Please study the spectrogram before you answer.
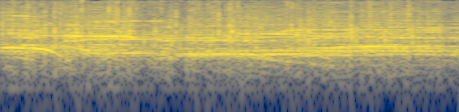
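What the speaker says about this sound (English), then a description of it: "There were people outside just screaming because they were pulling up." A crowd outside screams and cheers as a vehicle pulls up at a newly finished house, a loud, steady roar of many voices with whistles and shouts blending together.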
